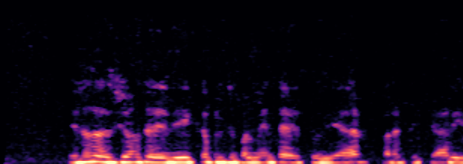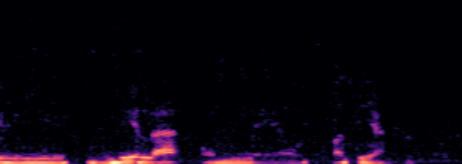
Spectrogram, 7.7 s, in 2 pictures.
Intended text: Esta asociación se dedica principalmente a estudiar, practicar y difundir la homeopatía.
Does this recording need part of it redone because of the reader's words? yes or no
no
